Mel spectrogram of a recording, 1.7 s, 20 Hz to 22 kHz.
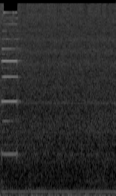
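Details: IBM ThinkPad 570 posting slowly, with its cooling fan not spinning: one short, clear high-pitched beep over a faint low hum; fan error beep at POST, and the fan was later blown out with compressed air.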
